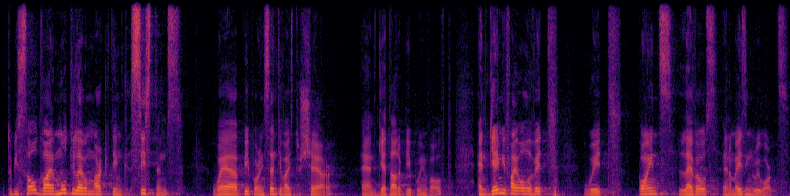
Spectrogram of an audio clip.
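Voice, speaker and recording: Self-mocking founder on stage. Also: male voice, a little high, normal speed. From Bulgaria. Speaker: startup founder presenting. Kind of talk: conference talk.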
